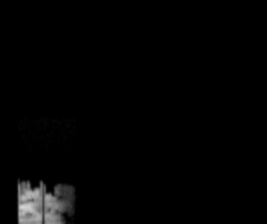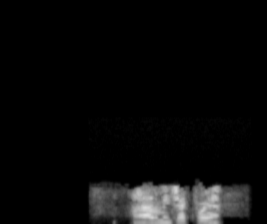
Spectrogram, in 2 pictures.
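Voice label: Police Department Dispatch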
